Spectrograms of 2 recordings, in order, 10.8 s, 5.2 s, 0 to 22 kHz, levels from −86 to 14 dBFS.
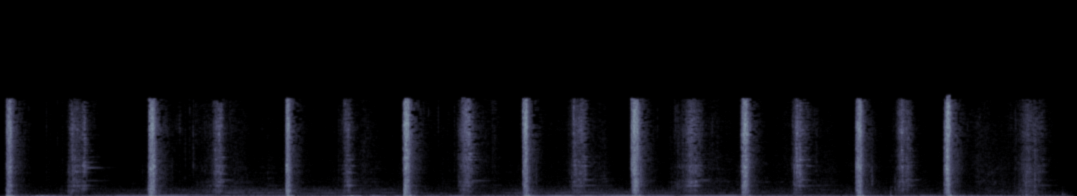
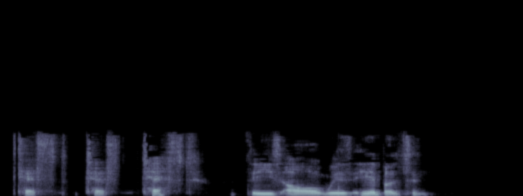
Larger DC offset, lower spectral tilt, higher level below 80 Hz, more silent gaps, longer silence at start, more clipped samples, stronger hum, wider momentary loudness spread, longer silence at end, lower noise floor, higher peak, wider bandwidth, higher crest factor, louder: neither; second, 0.5 dB/octave vs -5 dB/octave; first, -48 dBFS vs -68 dBFS; neither; second, 0.05 s vs 0.2 s; neither; neither; first, 23 LU vs 17 LU; second, 0.4 s vs 0.95 s; second, -57 dBFS vs -83 dBFS; about the same, -6 dBFS vs -8 dBFS; first, 12 kHz vs 7.6 kHz; first, 28 dB vs 18 dB; second, -28 LUFS vs -25 LUFS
